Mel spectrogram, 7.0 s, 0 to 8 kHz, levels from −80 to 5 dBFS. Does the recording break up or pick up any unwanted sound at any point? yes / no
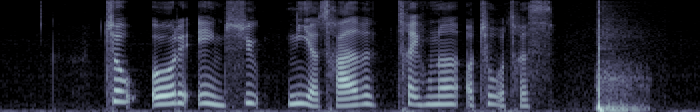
yes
